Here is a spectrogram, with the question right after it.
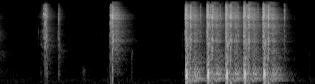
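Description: A Novritsch SSP2 airsoft pistol fitted with an SSP5 magazine fires a couple of sharp cracks, then a rapid string of about six close, loud snapping shots in quick succession.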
